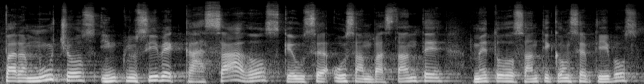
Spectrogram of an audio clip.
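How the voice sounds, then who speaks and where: A man's voice: on the high side, slow pace, darkish tone. Male pastor, middle-aged, conversational sermon teacher who takes questions. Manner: conversational, answers congregation questions.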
